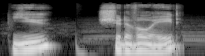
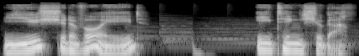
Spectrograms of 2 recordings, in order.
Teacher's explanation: Fíjate también cómo pronuncio should muy corta, muy seca, esa palabra unida a avoid. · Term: schwa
